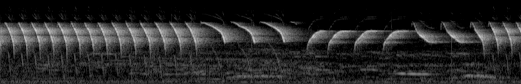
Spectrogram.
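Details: White AF canary singing a long phrase: rapid falling notes in a rolling trill, easing into slower swooping rising whistles before the fast trill returns.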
